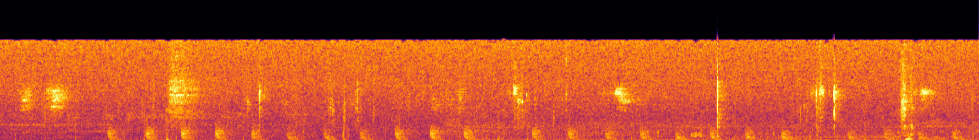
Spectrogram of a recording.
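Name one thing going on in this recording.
Heavy footsteps thud on stone at a steady pace.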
